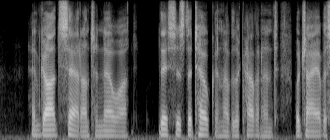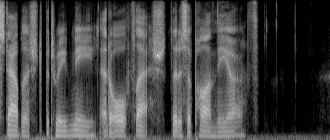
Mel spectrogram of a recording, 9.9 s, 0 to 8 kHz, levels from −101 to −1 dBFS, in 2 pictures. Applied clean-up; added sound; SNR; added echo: neural diffusion model UNIVERSE++.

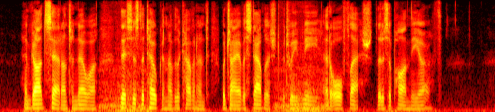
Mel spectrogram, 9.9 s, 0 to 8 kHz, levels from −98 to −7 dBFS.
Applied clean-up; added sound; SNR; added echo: none; Engine / Mechanisms; 11 dB; none.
